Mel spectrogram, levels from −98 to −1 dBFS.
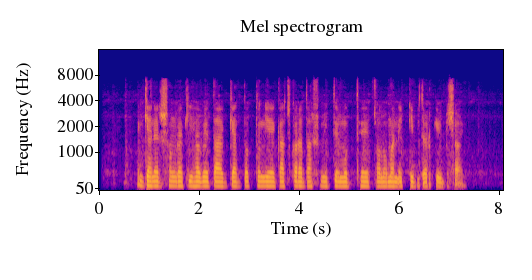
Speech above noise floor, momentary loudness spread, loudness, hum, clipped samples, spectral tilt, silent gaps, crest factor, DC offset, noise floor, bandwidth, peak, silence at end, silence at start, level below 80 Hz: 40 dB; 7 LU; -23 LUFS; none; under 0.1%; -6.5 dB/octave; none; 18 dB; under 0.1%; -63 dBFS; 7.6 kHz; -4 dBFS; 0.8 s; 0.5 s; -58 dBFS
